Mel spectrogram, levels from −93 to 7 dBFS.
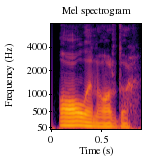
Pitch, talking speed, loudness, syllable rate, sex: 95 Hz, 200 wpm, -14 LUFS, 5.7 syllables/s, male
